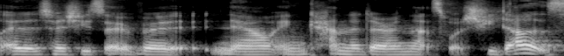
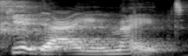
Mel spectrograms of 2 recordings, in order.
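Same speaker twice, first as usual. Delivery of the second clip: hammed-up Aussie greeting, broad vowels; terrible Australian accent; 3 dB louder than usual. Mocking Americans attempting Australian, terrible Aussie accent. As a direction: do a badly faked Australian accent. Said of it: "their terrible accent of trying to do the Australian one".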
